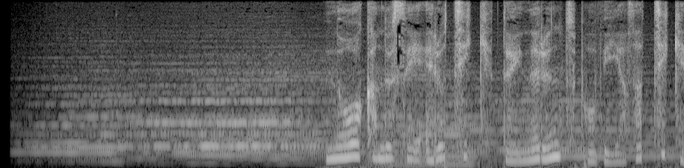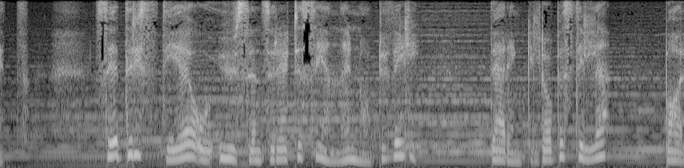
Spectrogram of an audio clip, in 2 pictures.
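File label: Norwegian Norway female sales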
